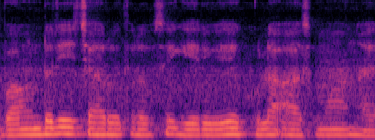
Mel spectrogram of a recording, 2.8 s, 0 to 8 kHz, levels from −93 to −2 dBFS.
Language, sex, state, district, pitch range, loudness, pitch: Hindi, male, Uttar Pradesh, Muzaffarnagar, 120-130 Hz, -33 LUFS, 125 Hz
